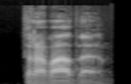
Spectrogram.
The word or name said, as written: trabada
